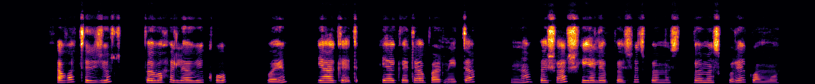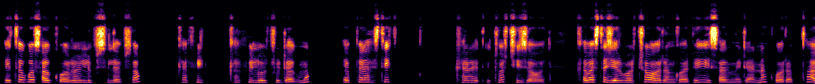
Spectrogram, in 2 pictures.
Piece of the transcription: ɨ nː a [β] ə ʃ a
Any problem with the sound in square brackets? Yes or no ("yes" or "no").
yes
